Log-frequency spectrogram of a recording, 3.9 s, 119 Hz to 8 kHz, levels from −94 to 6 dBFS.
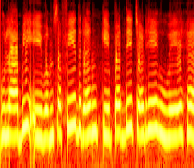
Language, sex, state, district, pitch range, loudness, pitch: Hindi, female, Jharkhand, Ranchi, 270-310 Hz, -9 LUFS, 280 Hz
